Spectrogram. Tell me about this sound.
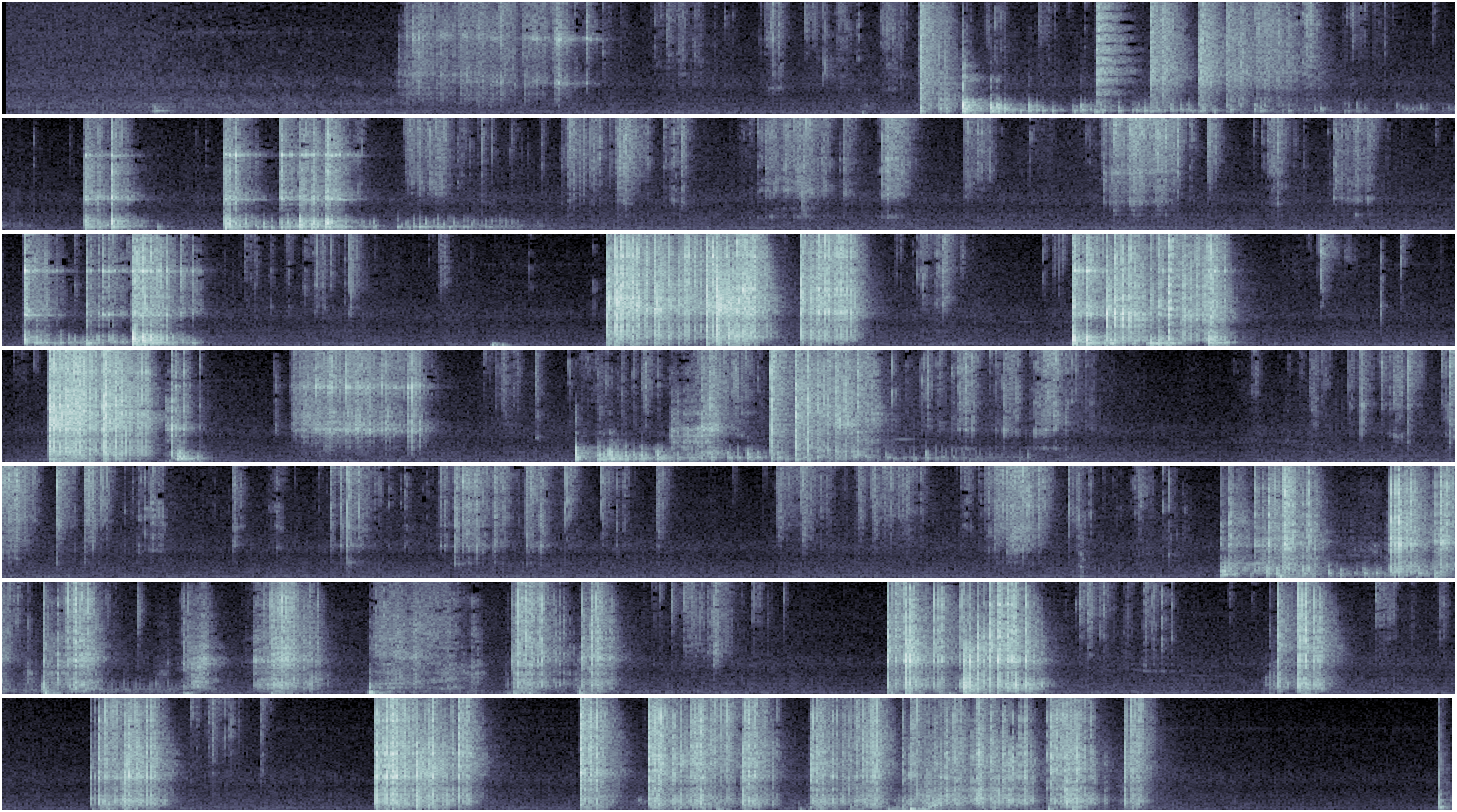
The sound of small stones
small, sound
